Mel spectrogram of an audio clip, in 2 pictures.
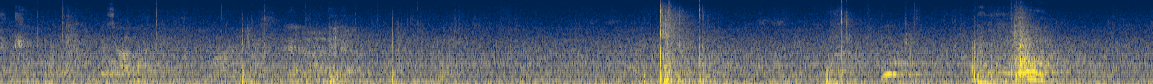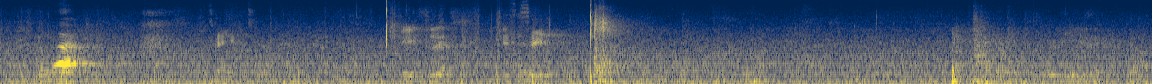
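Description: Young men call out to each other in a large echoing hall.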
